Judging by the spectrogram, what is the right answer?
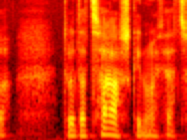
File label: "tasg", Welsh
